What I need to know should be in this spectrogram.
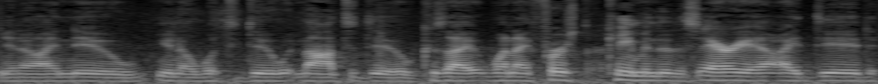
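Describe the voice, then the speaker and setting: A man talks at a very fast pace in a medium pitch. His intonation stays fairly even. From South Jersey. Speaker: karate school owner and instructor. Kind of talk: casual interview.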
